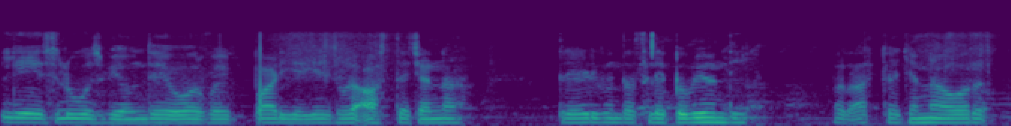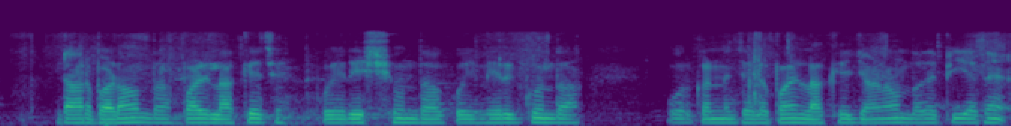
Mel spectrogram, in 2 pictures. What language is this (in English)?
Dogri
